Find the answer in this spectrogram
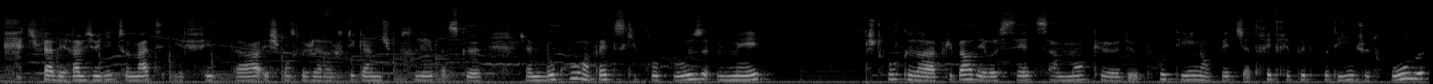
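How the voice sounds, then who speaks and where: A woman's voice: medium pitch, fairly even intonation, moderate pace, a little mellow, faint music behind. A woman in her twenties, a student vlogger, talking casually to the camera in a chatty, rambling way with apologetic asides. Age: 20s. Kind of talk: casual vlog chat to camera.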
